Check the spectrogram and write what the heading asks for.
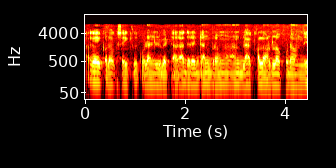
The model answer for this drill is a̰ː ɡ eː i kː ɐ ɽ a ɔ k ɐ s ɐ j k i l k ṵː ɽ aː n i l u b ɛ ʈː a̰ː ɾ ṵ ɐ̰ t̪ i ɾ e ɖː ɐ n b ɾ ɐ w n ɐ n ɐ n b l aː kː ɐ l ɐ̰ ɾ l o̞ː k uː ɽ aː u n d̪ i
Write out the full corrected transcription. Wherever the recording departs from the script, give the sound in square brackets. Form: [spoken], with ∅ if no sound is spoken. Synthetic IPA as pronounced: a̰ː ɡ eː i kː ɐ ɽ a ɔ k ɐ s ɐ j k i l k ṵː ɽ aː n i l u b ɛ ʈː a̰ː ɾ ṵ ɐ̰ [d̪] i ɾ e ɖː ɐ n b ɾ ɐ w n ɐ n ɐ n b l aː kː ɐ l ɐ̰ ɾ l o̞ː k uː ɽ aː u n d̪ i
